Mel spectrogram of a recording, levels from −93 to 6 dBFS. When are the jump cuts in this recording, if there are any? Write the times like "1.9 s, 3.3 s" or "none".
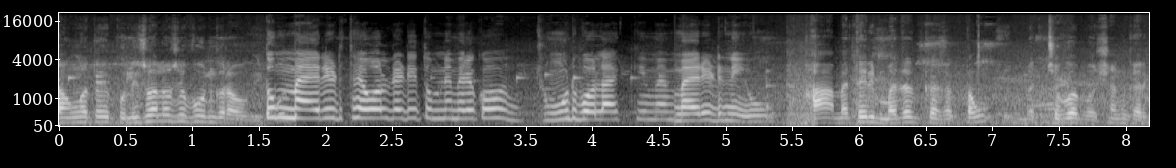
1.4 s, 4.6 s, 5.4 s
